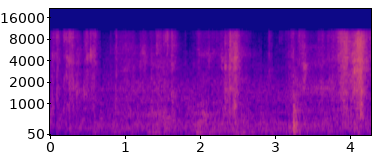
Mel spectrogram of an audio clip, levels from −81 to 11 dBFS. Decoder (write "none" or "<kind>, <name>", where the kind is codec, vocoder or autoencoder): vocoder, WaveNeXt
